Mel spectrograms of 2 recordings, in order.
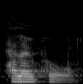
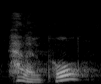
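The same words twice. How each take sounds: First: It is said in a neutral tone. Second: It is said in a friendly, welcoming tone.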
